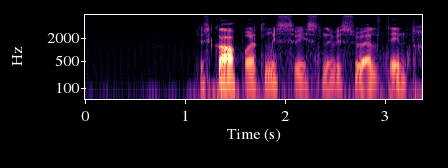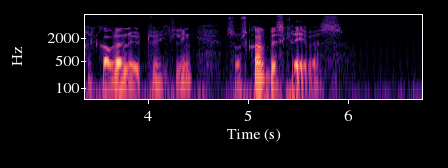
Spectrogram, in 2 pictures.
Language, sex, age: Norwegian, male, 35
